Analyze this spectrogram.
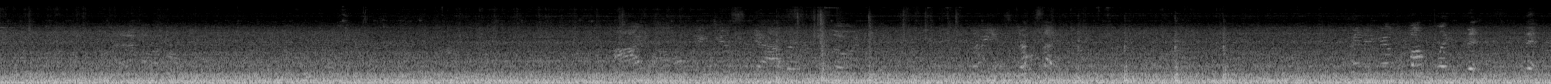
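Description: A vehicle engine rumbles steadily from inside, moving slowly.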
